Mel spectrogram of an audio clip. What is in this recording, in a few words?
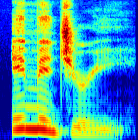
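"imagery", English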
